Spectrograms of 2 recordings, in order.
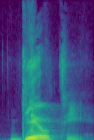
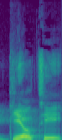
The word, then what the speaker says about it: guilty: Et guilty, et on ne prononce pas le U, faites bien attention, guilty, guilty, guilty, guilty, c'est coupable, he is guilty.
